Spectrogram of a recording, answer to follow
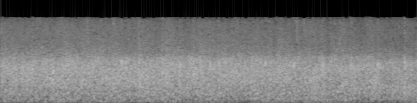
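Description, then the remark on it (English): An audience at an evening debate event applauds the people who asked questions, a dense, even wash of many hands clapping at a constant loud level for several seconds with no voices on top. “So everybody who got up and asked questions, thanks very much for you, and a round of applause for those.”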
